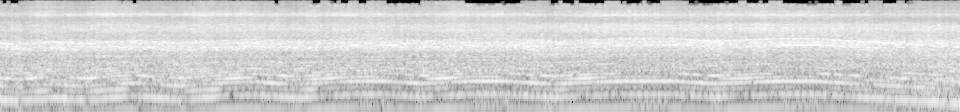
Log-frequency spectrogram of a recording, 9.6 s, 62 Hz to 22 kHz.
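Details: Honda Vario 110 scooter being fixed for loss of ignition, running after the ignition was checked: smooth, even revving with a steady rise and fall and no misses or knocks; normal revving.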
